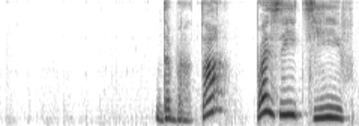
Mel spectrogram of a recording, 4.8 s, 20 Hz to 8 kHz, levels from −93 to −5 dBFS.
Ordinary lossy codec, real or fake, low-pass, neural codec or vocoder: none; fake; none; codec, 16 kHz, 4.8 kbps, FACodec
